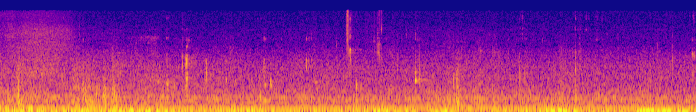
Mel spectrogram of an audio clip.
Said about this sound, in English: Okay. I apologize if you can hear me chewing. Okay. Not bad.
